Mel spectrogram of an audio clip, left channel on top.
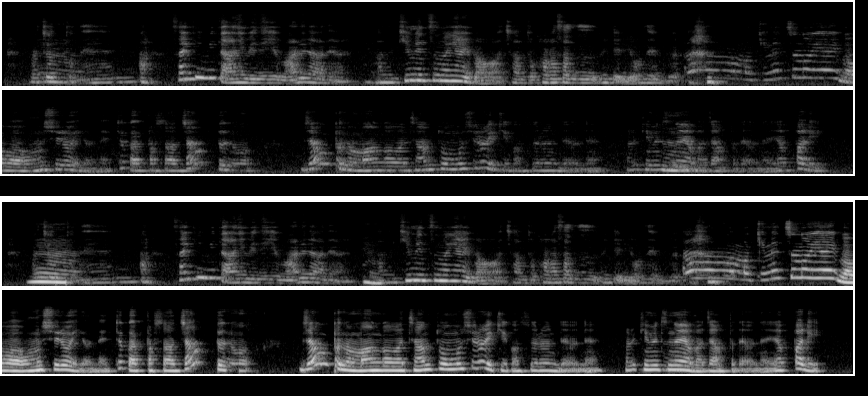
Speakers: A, on the left (about 40°); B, on the right (about 80°).
A: まあ、
B: うん。
A: ちょっとね、あ、最近見たアニメで言えばあれだあれあれあの、
B: うん。
A: 鬼滅の刃はちゃんと欠かさず見てるよ、全部。
B: あ
A: <laughs>
B: あ、まあ、鬼滅の刃は面白いよね。てかやっぱさ、ジャンプの、ジャンプの漫画はちゃんと面白い気がするんだよね。あれ、鬼滅の刃ジャンプだよね。
A: うん。
B: やっぱり、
